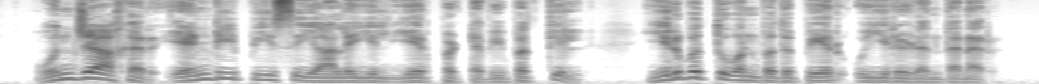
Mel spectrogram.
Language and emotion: Tamil, neutral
